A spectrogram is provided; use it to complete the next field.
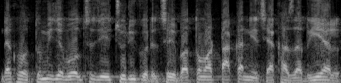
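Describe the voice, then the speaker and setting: A man speaks against noticeable background noise. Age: 50s. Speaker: Islamic preacher. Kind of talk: religious lecture.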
